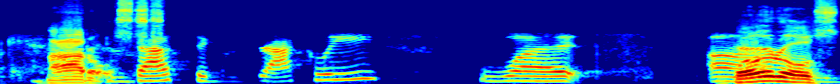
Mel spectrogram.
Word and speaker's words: Barros: Barros, don't say Barros because you're calling him a donkey. Don't do that. Oh, It's sorry. Barros. Tell me how to say it. Sorry. Barros. Barros. Barros. Okay. Barros. Barros. Barros. Barros. Roll the tongue. Barros. Roll the tongue at Nancy Joe. Barros. Barros. Like arroz con pollo, but with a B in front.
